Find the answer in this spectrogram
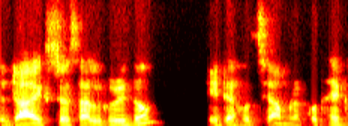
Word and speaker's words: Dijkstra: অনেকে এটা উচ্চারণ করবে ডিজেক্স ডাইজেক্টরিদম remember this is নট the correct answer এটা হচ্ছে একটা অন্য ভাষার একটা নাম সেজন্য এটা ভাষাতে এই ডাই এক্সট্রা এখানে দেখবেন যে টা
